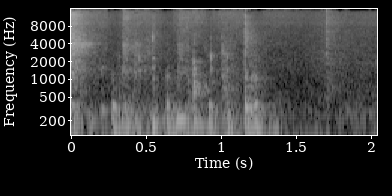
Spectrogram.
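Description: Steam iron pushed over folded fabric on an ironing board: faint rustling with light ticks, stopping about one and a half seconds in.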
